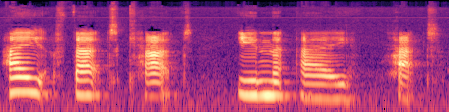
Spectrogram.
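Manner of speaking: slow, word by word; slow reading aloud. Shown as a demonstration. Teacher reading the ditty slowly to children. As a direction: read each word slowly and clearly for beginners. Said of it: "I'm going to read it for you now".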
